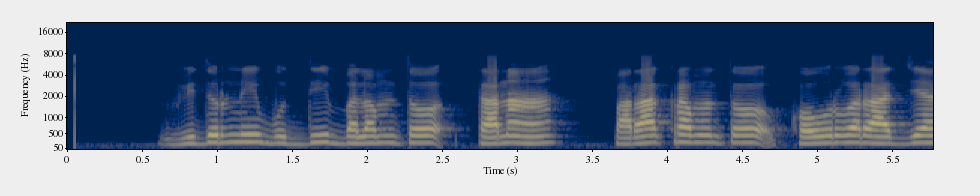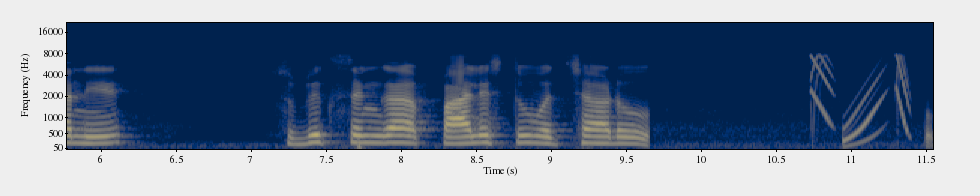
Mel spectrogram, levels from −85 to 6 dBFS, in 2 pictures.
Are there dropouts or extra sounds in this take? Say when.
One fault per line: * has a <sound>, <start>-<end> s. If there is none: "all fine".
* has a chirp, 10.7-11.4 s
